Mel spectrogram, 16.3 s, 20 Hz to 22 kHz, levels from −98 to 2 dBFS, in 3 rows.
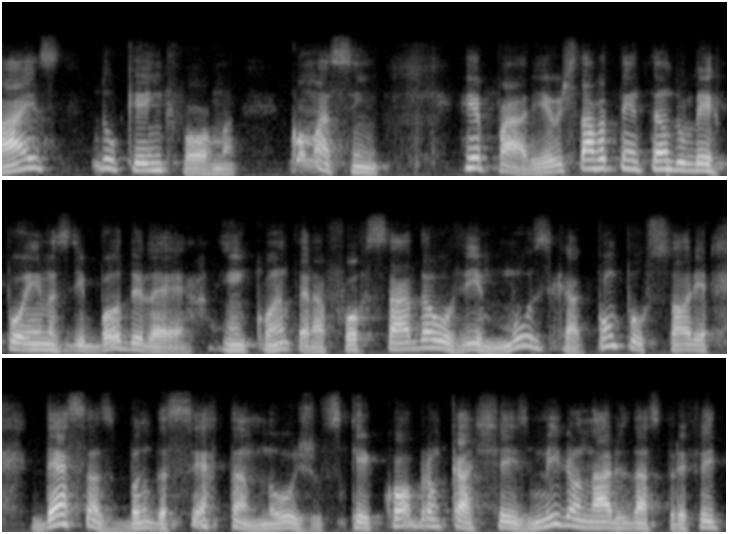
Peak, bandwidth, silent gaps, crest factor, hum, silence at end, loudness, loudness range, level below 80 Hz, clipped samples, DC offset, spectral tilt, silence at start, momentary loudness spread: -6 dBFS; 9.2 kHz; none; 20 dB; none; 0.05 s; -26 LUFS; 3 LU; -60 dBFS; under 0.1%; under 0.1%; -7.5 dB/octave; 0 s; 9 LU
